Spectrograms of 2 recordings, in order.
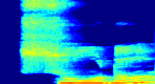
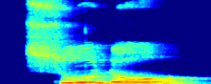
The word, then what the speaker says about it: pseudo: Pseudo scientific. This word, if you don't know, P is silent. Pseudo is that we think is present but it is not.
